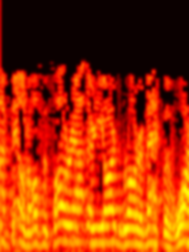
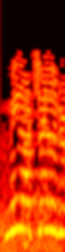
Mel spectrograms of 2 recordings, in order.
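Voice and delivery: much higher imitated wifely objection; indignant retort; 11 semitones higher than usual. Wife interrupting husband in a quarrel, mock indignant. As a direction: cut in high, as if offended.

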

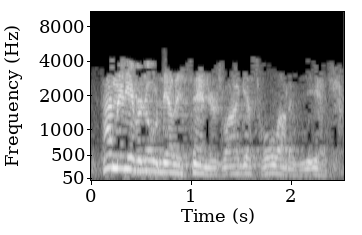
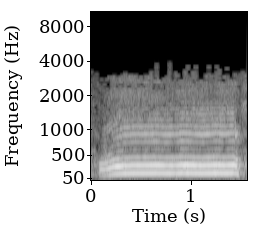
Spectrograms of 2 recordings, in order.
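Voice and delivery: long, level "woo"; imitated bat noise; 3 semitones lower than usual. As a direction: drone like a creature flying up. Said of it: "It's going".

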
